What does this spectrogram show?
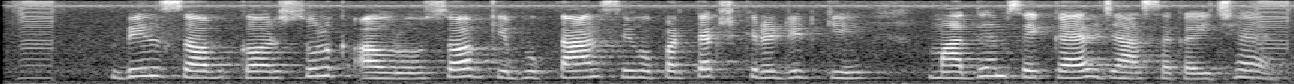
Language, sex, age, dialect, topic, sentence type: Magahi, male, 18-24, Western, banking, statement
